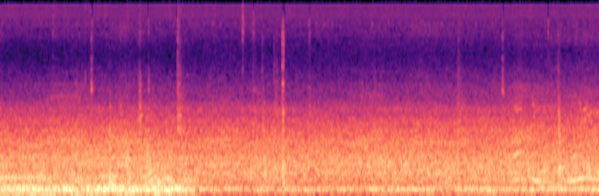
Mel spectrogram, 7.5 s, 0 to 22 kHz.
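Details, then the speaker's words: 1994 Geo Metro with a fuel problem and messy wiring, push-button start: cranked with starter fluid sprayed in at wide-open throttle, a low uneven rumble catches for about two seconds, then dies; cause unconfirmed. "all right we can tell there the engine fired over and try to run for a little bit now it's not creaking at all"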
